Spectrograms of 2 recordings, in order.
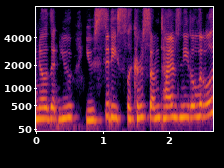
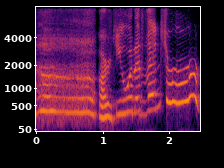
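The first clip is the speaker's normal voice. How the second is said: put-on high, eager, excited boy voice, very slow, swooping; 6 semitones higher than usual. Voicing an excited halfling boy who greets adventurers: excited halfling boy voice. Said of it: "Carp is the halfling boy who's waving at you excitedly".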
